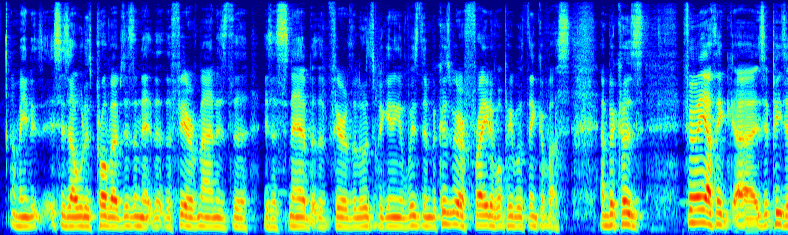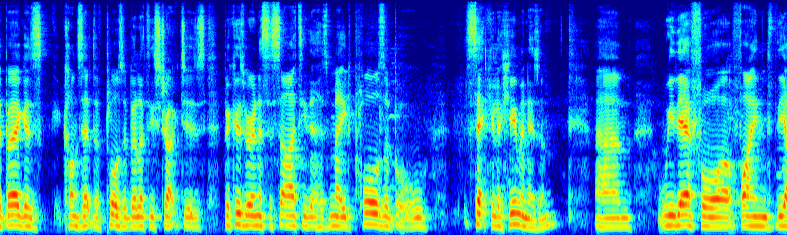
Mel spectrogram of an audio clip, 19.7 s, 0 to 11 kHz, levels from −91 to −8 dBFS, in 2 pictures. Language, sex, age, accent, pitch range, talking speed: English, male, 30-49, British, 125-145 Hz, 205 wpm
